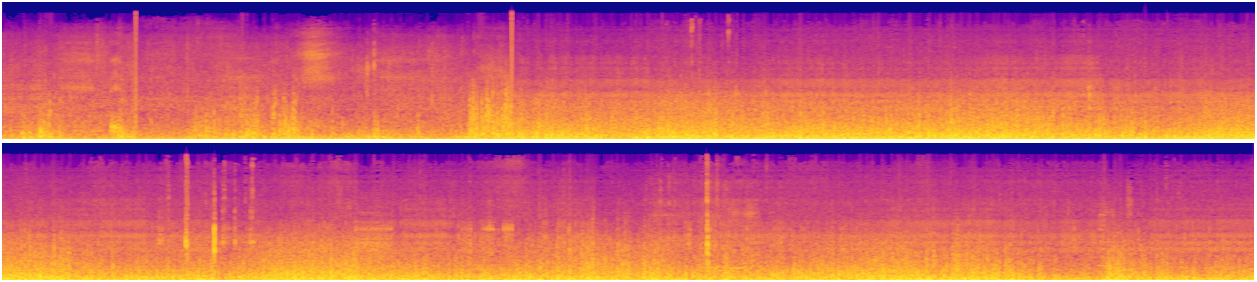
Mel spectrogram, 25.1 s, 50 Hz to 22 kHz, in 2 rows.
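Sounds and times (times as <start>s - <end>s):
wind buffeting microphone: 0.0s - 25.0s.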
